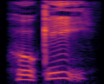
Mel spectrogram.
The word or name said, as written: hg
